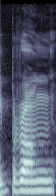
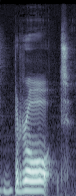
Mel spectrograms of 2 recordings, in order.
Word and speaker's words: brought: bring it's not a often people say Bron Bron is not a word it's brought thought is the past tense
